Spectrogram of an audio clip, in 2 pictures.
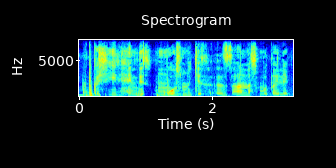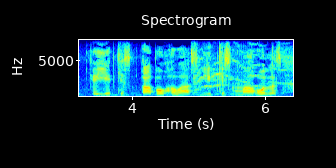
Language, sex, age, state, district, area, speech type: Kashmiri, male, 45-60, Jammu and Kashmir, Budgam, urban, spontaneous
